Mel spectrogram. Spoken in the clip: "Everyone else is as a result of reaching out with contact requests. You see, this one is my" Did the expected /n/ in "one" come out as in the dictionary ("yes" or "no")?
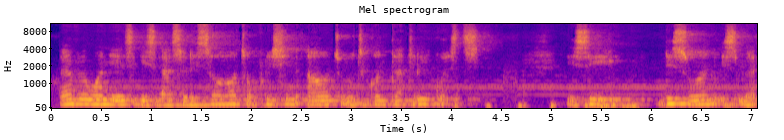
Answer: yes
